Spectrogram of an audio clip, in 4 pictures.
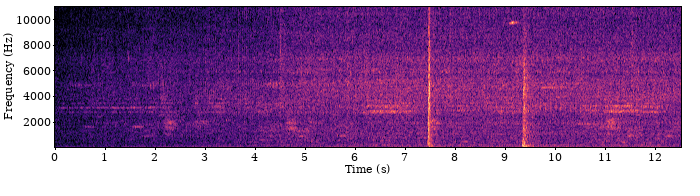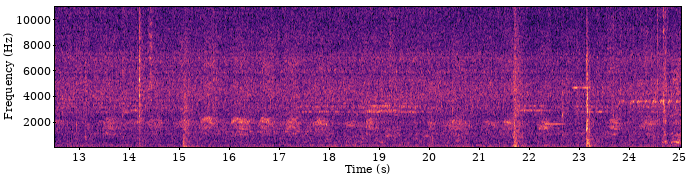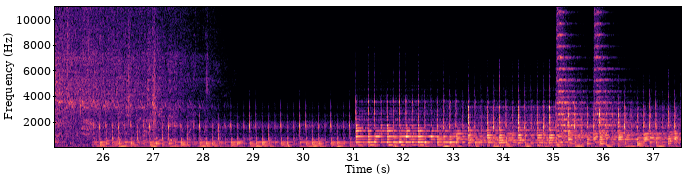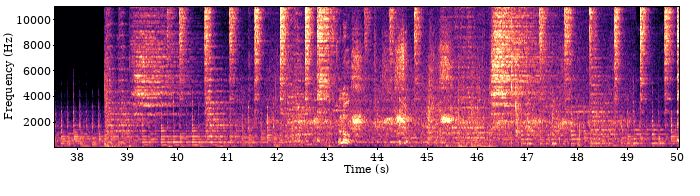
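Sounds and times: low traffic rumble: 0.0 - 50.0.

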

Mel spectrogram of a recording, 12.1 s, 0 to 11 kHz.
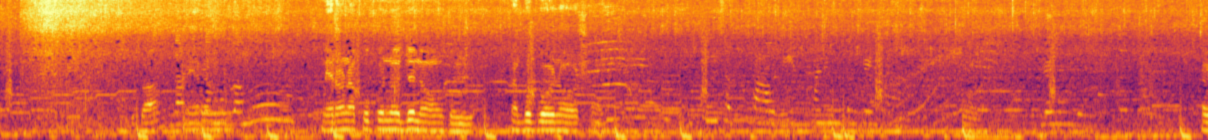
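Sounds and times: water spraying and splashing: 0.0 - 12.0.

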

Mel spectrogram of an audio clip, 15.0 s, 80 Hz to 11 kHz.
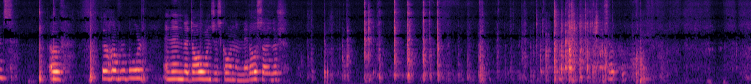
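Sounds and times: plastic shell scraping rattle: 6.1 - 13.0.

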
